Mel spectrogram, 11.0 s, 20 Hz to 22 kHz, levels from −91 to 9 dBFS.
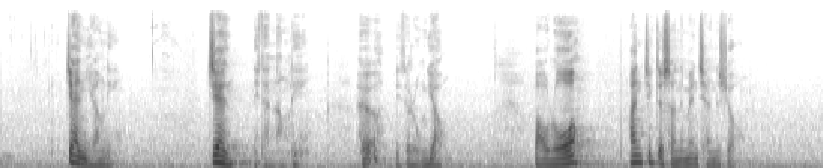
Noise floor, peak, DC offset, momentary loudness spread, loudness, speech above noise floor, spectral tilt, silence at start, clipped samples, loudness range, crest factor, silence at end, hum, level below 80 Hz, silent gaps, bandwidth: -51 dBFS; -6 dBFS; under 0.1%; 22 LU; -26 LUFS; 26 dB; -6.5 dB/octave; 0 s; under 0.1%; 10 LU; 24 dB; 0.15 s; none; -54 dBFS; none; 15.5 kHz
